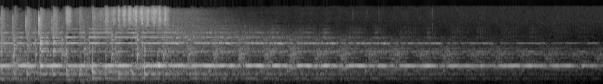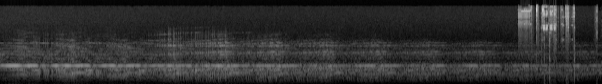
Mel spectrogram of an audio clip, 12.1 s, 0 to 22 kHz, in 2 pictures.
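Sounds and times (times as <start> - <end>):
ambient electronic music: 0.0 - 12.0
electric guitar: 0.0 - 12.0.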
